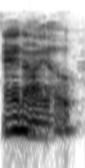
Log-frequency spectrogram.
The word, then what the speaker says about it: Nio: be looking at today is niio or Neo as I pronounce it and Neo is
